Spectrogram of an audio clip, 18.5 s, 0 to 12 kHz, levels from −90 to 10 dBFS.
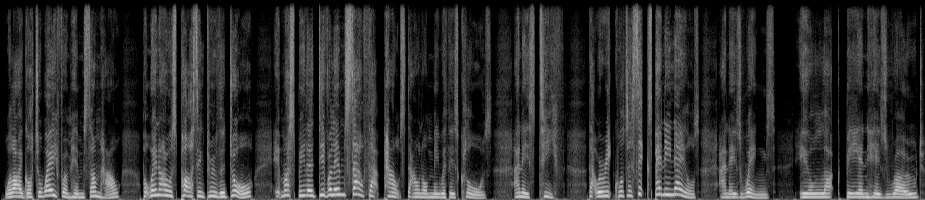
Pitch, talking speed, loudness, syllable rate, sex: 235 Hz, 150 wpm, -18 LUFS, 3.8 syllables/s, female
